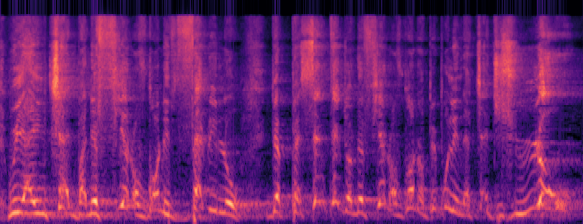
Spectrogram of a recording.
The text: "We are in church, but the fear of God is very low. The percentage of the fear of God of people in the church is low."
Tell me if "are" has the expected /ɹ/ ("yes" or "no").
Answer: yes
